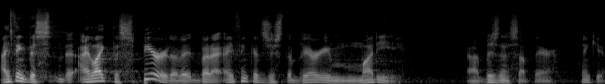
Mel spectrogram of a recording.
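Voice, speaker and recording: A man speaks at a fairly low pitch in a bright, sharp tone. His delivery is fairly quick, with lively intonation. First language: not English. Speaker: church delegate. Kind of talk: floor debate speech.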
